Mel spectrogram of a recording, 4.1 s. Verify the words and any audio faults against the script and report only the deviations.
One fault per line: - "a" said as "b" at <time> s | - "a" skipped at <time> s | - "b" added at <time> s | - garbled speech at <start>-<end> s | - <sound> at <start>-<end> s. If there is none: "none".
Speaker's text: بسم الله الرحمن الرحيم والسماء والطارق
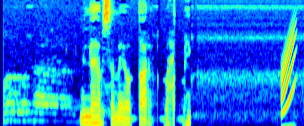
- "الرحمن الرحيم" skipped at 1.3 s
- garbled speech at 2.1-2.6 s
- chirp at 3.7-4.0 s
